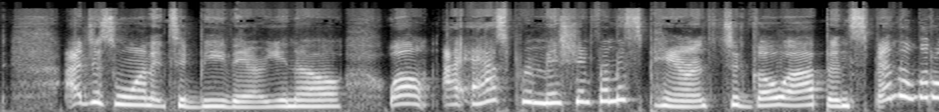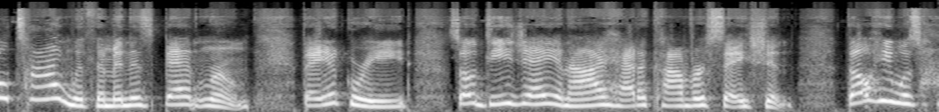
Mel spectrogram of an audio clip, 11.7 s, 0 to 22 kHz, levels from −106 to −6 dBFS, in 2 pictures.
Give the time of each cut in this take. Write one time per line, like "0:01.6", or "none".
0:02.7

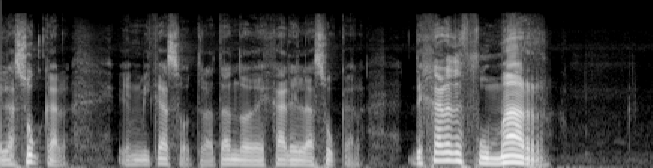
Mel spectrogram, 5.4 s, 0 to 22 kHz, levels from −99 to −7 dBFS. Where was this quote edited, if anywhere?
0:03.2

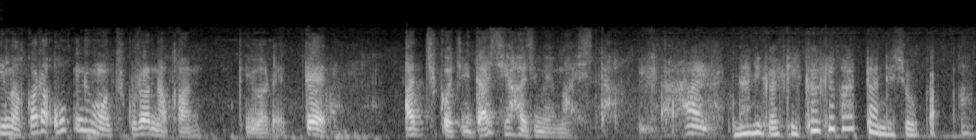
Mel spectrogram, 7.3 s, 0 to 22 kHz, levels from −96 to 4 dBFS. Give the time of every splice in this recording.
0:04.9

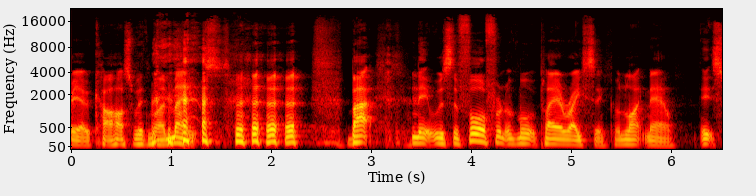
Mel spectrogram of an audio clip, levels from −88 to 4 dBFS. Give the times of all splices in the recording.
0:03.4

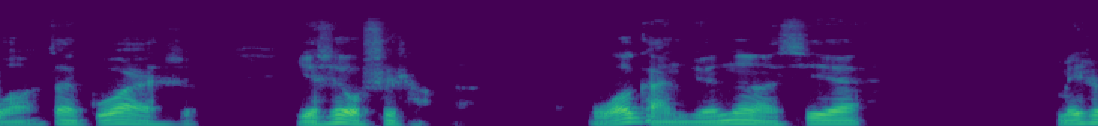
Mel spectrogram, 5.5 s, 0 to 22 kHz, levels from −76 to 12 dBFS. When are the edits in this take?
none

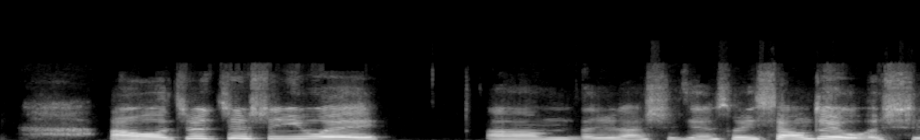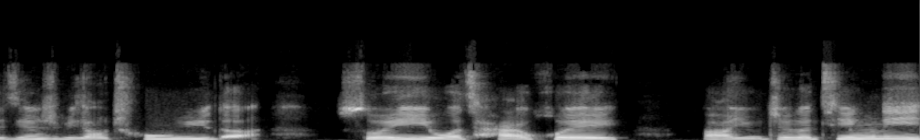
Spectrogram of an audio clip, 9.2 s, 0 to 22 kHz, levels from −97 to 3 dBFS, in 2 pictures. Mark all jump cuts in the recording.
0:02.9

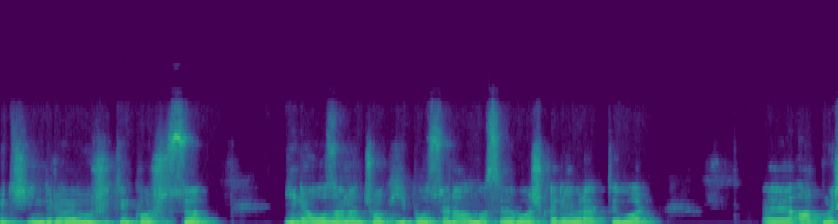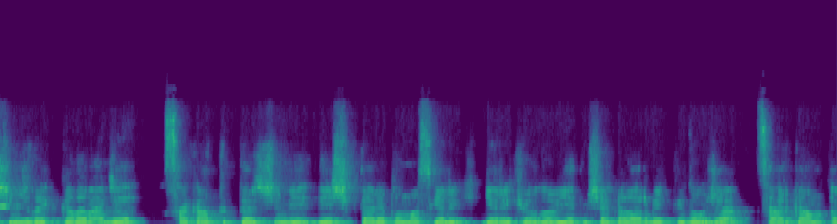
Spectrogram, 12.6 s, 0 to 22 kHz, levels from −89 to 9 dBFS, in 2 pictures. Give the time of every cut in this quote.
none

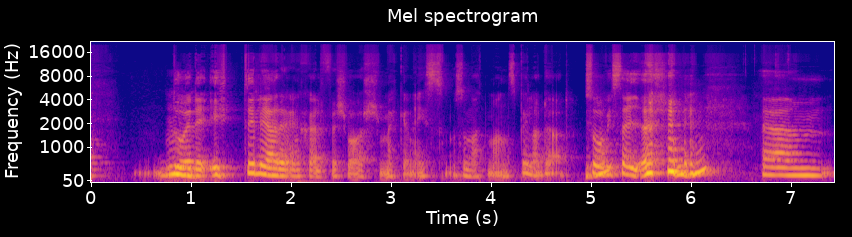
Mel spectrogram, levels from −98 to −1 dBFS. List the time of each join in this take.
0:04.9

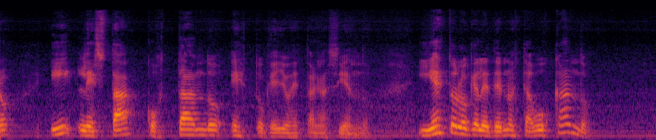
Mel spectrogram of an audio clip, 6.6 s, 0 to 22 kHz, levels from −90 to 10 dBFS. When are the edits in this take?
0:04.1

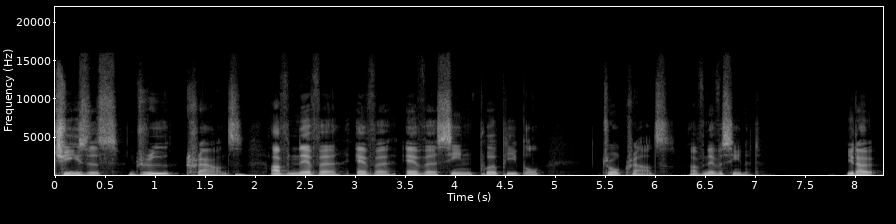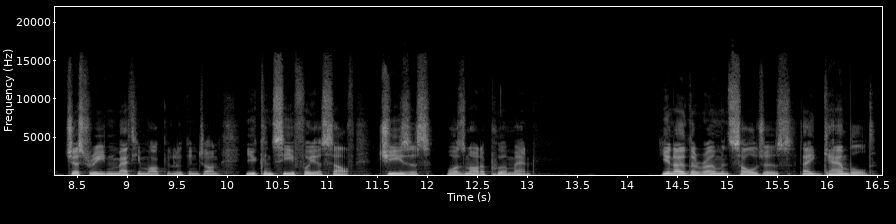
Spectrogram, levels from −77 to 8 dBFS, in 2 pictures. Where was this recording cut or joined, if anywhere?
none

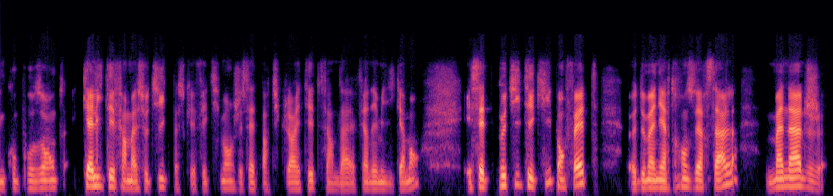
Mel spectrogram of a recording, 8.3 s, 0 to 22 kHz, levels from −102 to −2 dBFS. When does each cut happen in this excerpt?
none

